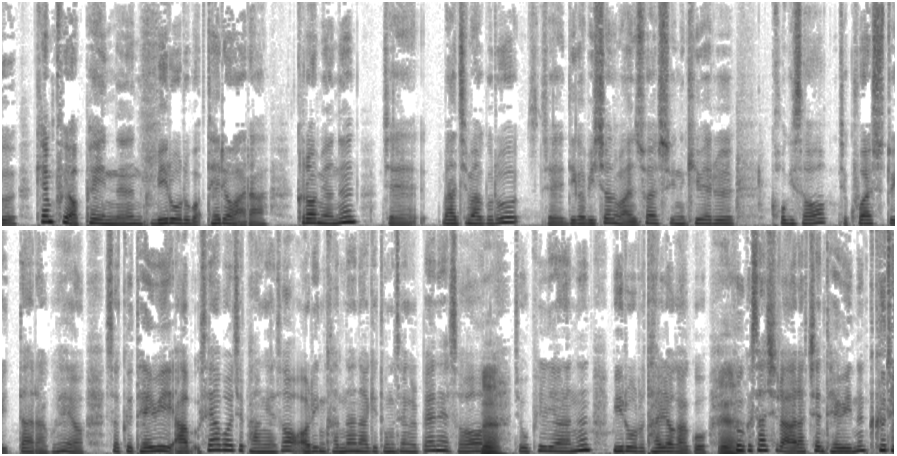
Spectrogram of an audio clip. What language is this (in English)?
Korean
